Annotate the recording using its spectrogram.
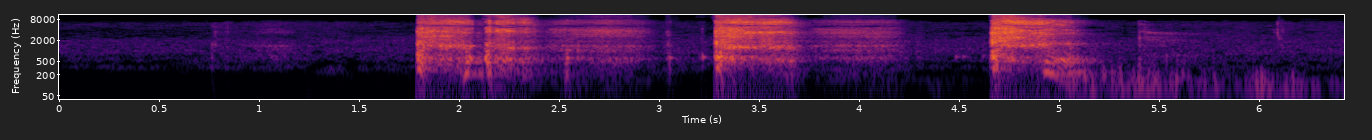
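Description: A man coughing three times, loudly, about a second and a half apart.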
